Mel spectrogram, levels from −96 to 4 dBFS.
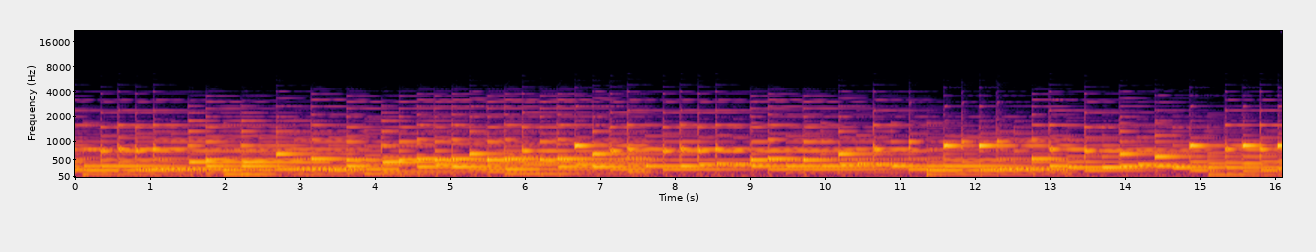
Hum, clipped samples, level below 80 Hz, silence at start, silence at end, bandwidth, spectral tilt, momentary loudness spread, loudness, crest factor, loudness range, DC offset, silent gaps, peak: none; under 0.1%; -46 dBFS; 0 s; 0 s; 4.3 kHz; -12 dB/octave; 4 LU; -17 LUFS; 14 dB; 2 LU; under 0.1%; none; -4 dBFS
